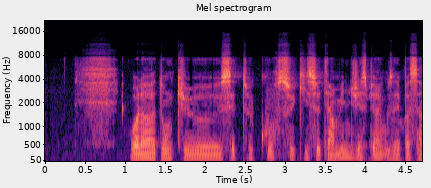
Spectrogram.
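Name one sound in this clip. A young man talks animatedly into a microphone, close up.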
